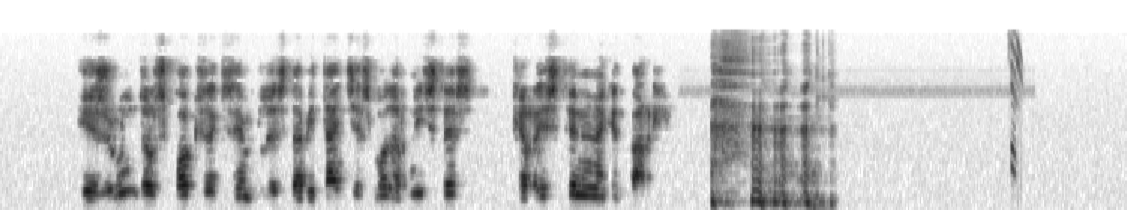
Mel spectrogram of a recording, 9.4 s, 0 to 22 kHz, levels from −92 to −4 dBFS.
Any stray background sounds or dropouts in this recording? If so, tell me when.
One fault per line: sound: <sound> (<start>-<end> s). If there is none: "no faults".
sound: laugh (5.9-7.0 s)
sound: chirp (8.4-8.5 s)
